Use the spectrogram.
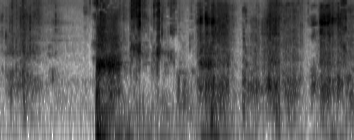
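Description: Loud crunching of a crispy snack from a freshly opened bag, a sharp first bite followed by several irregular crackling chews over a few seconds, with no talking.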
